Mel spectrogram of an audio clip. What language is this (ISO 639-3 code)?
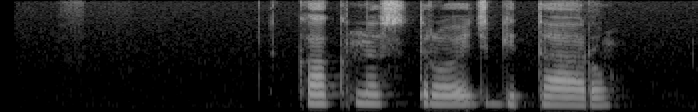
rus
